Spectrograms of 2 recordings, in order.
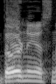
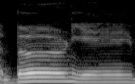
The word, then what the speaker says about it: Bernier: Och så uttalar de Berniers namn bättre än vad vi gör. Det är i och för sig inte så svårt. Men de lyckas ju sätta eh, Bernier, Bernier konstant där.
